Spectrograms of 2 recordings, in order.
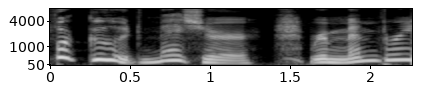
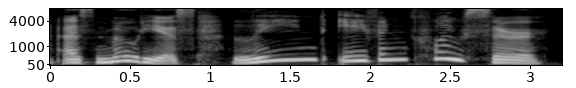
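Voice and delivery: ordinary talk

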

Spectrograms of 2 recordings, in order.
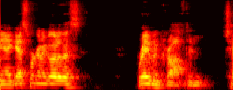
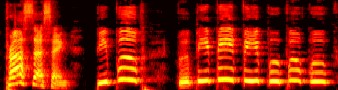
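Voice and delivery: high squeaky beeps and boops; robot computer noises; 4 dB louder, slower than usual. Pretend. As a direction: play a beeping computer, pitched way up. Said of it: "Computer noises".

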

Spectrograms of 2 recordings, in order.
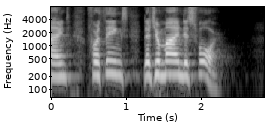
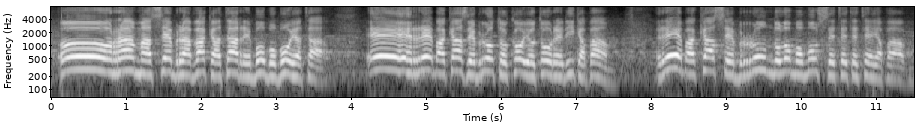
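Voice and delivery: praying in tongues; 10 dB louder than usual. Real, not acted. Preacher leading the church in the Holy Ghost, fervent tongues. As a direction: pour out syllables in a loud, rolling chant.

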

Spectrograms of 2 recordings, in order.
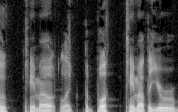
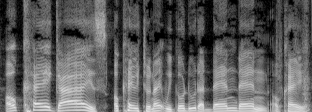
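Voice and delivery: put-on higher, upbeat Vietnamese-accented guide; 4 semitones higher than usual. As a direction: announce the night out with a Vietnamese accent. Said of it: "what happened to your accent?".

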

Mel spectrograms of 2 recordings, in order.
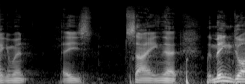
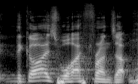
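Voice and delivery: normal talking voice

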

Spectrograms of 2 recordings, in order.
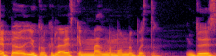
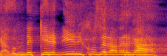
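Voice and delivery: angry shout; 9 semitones higher than usual. Retold or imitated. Repeating the question to his silent friends, yelling. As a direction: bellow it at them like an enraged dad. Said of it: "va a ser un papá bien culero".

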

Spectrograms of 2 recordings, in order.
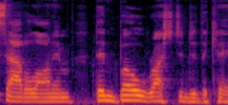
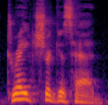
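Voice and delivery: plain reading voice

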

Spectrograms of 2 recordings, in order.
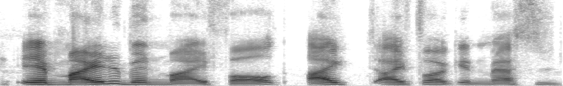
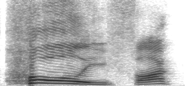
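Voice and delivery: high, loud disbelief; loud stunned outburst; astonished exclamation; 9 semitones higher, 6 dB louder, slower than usual. Real, not acted. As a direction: burst out in amazement. Reacts to the message.

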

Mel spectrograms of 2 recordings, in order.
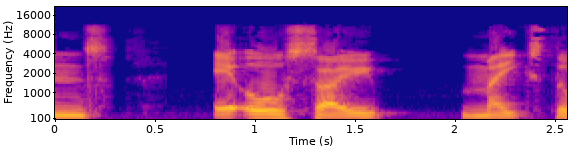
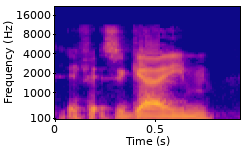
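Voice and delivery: ordinary talk, nothing marked

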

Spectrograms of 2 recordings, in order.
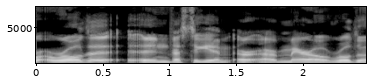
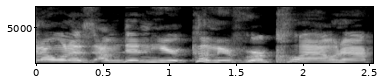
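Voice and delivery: grouse at the juggler like a fed-up shopper; grumpy customer; 9 semitones higher than usual. Acted. Customer snapping at a juggling busker, high put-on voice.

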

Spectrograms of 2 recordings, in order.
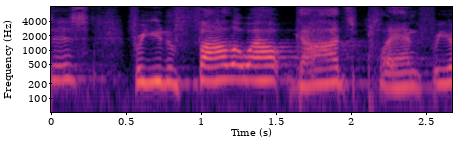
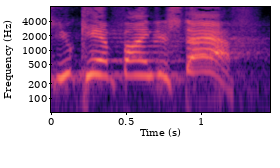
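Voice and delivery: normal talking voice

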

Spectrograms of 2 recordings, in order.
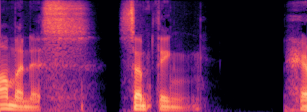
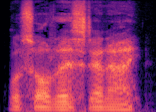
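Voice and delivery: mock cockney bobby; 4 semitones lower, 7 dB quieter than usual.

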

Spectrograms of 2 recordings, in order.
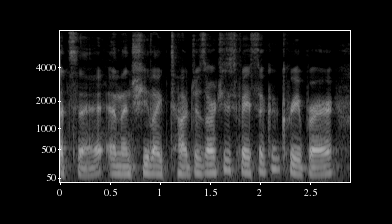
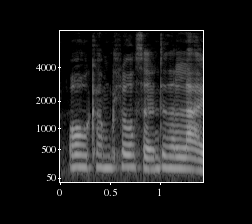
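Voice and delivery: put-on higher creepy old-woman voice; creepy old lady; 8 semitones higher than usual. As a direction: beckon like a creepy granny.

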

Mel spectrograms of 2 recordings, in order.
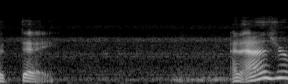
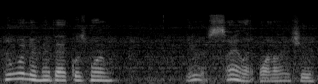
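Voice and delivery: higher, softer tender voice to a pet; soft cat talk; 4 semitones higher, 13 dB quieter, faster than usual. Real, not acted. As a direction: coo gently to the cat. Talking softly to her cat.

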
